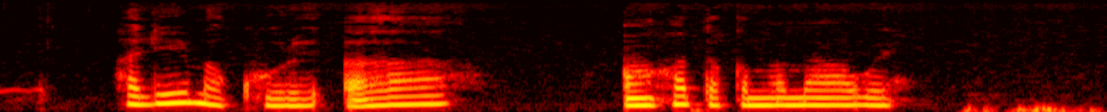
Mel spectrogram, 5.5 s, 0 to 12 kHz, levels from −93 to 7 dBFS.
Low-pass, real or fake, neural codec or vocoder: 10.8 kHz; real; none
